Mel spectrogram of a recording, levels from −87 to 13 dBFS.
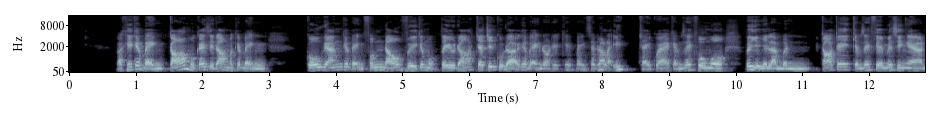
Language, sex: Vietnamese, male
